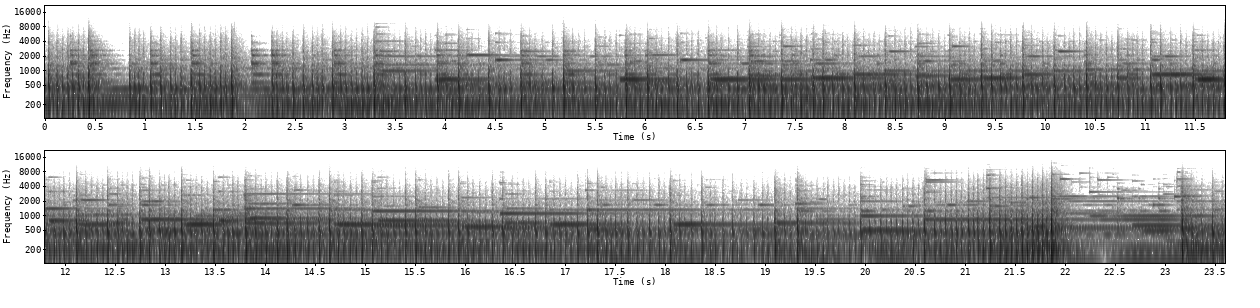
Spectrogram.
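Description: Percussion ensemble playing live: marimbas, xylophone and vibraphone struck with mallets carry a melody of short, ringing notes over sustained lower notes, while a snare drum played with sticks keeps up a fast, continuous pattern of strokes.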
